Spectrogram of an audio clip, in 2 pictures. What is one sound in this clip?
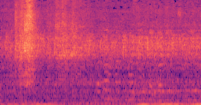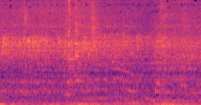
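A younger woman talks and asks questions nearby.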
